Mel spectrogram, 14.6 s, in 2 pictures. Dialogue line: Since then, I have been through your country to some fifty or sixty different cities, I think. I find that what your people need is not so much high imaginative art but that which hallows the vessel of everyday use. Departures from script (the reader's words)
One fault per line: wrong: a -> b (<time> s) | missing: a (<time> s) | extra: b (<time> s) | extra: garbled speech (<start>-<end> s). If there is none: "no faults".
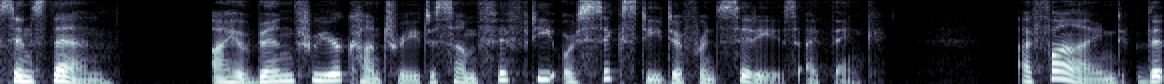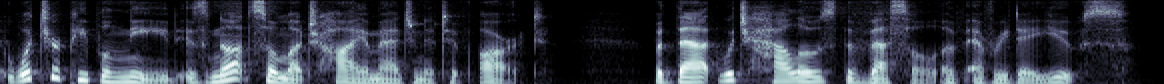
no faults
